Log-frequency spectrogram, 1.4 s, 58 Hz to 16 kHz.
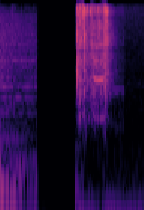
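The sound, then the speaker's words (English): Two crisp camera shutter clicks from a phone taking a selfie with a 910 AM bumper sticker on a car: a short snap, a brief silence, then a brighter, slightly longer mechanical click with a faint ringing edge. “I'm trying to get the perfect selfie of myself and the 910 AM bumper sticker on my car.”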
